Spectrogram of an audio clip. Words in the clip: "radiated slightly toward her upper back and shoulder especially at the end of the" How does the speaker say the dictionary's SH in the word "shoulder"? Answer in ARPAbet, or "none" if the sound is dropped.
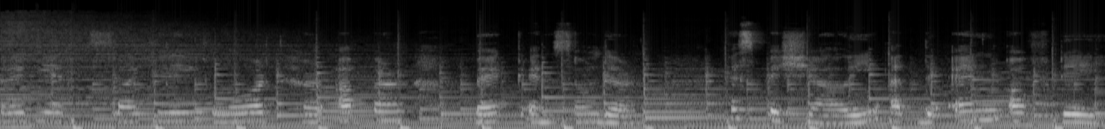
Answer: S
